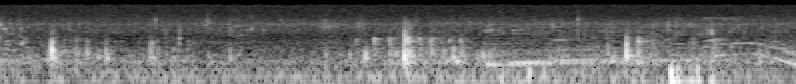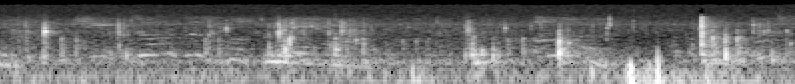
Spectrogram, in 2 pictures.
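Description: Chicken soup ingredients are stirred in a pot, with irregular wet clinks and sloshing bursts that come close and alone.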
